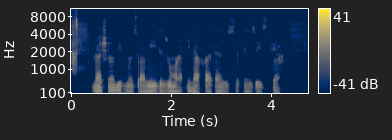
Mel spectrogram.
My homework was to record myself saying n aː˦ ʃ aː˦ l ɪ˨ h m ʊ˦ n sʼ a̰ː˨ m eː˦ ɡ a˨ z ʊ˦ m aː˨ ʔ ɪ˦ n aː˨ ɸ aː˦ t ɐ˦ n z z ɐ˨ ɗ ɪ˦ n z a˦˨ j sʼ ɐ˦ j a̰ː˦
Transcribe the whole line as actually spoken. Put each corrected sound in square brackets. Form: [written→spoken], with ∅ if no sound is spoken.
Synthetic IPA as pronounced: n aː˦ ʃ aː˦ l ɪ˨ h m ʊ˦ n sʼ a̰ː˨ m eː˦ [ɡ→d] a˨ z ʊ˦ m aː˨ ʔ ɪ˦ n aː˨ ɸ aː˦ t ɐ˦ n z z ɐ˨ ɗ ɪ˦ n z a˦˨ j sʼ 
